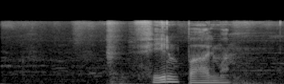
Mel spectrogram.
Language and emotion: Russian, sad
